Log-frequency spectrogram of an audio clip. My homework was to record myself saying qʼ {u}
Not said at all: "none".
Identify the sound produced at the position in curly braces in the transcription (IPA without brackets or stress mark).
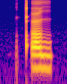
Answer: u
